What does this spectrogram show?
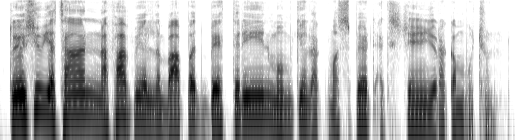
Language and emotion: Kashmiri, neutral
